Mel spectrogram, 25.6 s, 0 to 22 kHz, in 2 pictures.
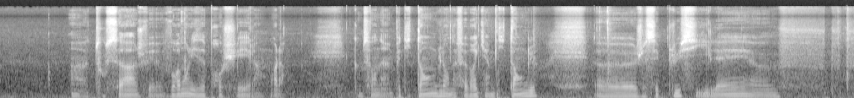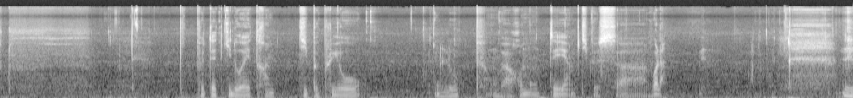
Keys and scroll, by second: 9.1 alt+Tab, 12.8 alt+Tab.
